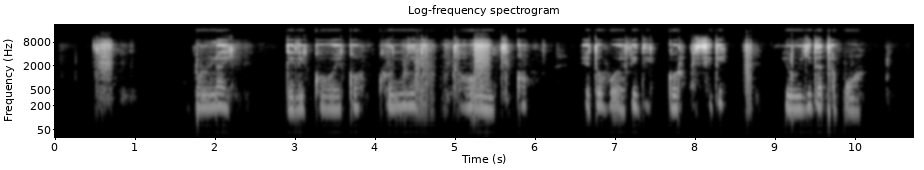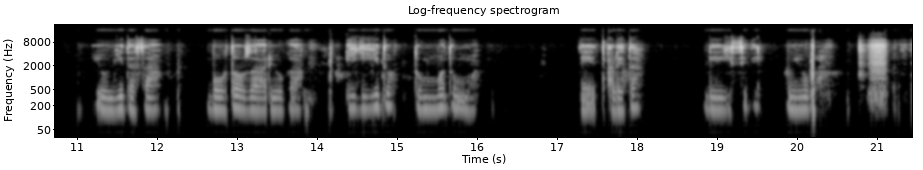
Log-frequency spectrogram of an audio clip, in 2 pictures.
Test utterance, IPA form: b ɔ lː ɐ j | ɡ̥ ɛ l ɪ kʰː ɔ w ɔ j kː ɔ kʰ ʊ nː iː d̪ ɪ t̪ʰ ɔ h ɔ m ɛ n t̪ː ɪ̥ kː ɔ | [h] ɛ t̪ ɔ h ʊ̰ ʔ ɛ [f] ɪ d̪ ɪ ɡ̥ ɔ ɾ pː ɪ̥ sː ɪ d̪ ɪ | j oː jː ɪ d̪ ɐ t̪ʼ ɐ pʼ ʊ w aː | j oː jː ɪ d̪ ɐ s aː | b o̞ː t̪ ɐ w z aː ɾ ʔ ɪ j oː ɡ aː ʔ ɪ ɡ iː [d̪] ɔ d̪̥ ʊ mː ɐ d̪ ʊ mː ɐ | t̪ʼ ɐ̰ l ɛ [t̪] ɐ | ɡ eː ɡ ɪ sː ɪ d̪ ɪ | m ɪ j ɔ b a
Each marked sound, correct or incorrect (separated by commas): correct, correct, correct, correct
